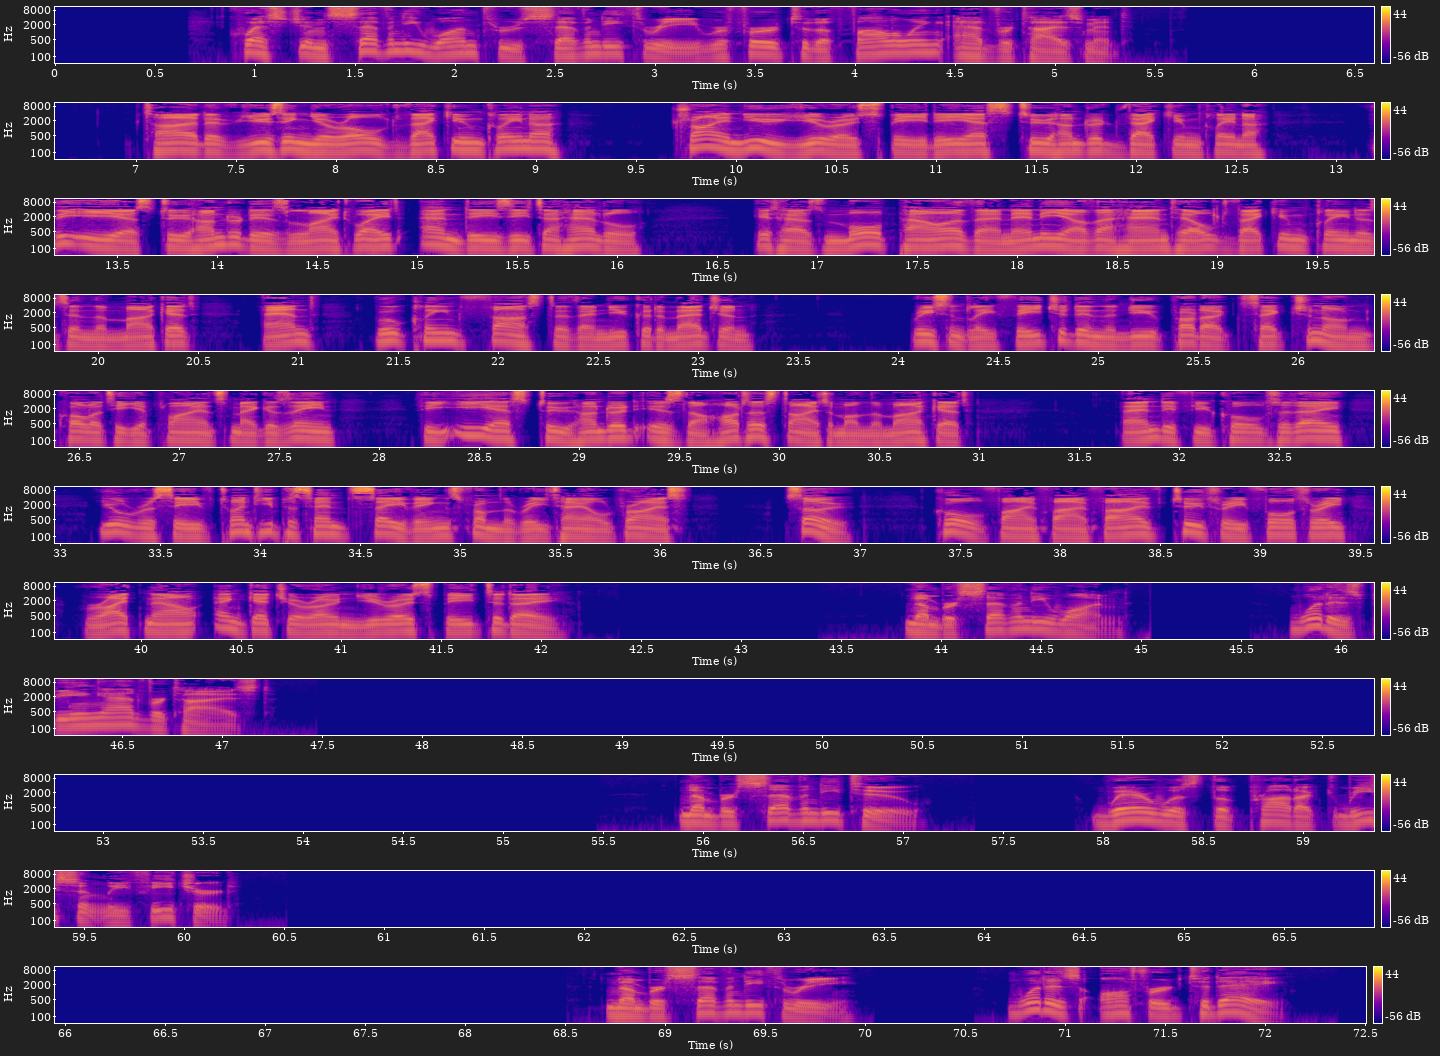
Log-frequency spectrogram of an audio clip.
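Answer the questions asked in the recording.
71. A vacuum cleaner
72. In Quality Appliance magazine
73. 20% off the retail price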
